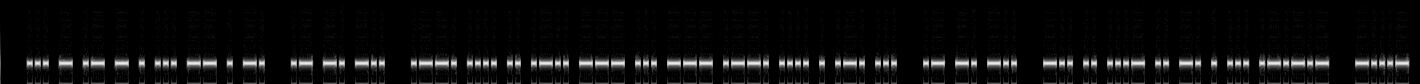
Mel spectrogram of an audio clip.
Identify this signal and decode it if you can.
Morse code, heard as a keyed tone, about 30 wpm, 1000 Hz. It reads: STATESMEN AND PHILOSOPHERS AND DIVINES. <BT>
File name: qotdfiles / 30wpm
